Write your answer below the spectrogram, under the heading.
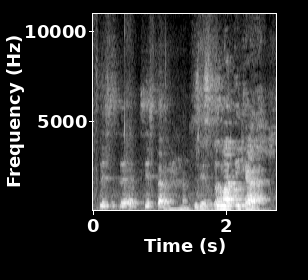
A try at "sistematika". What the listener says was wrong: Ya, M-nya satu saja, namanya. Lagi.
